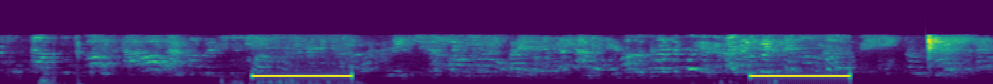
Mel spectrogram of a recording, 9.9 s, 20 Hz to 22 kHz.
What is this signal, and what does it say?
Ringback tone (Europe, 425 Hz), with speech.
